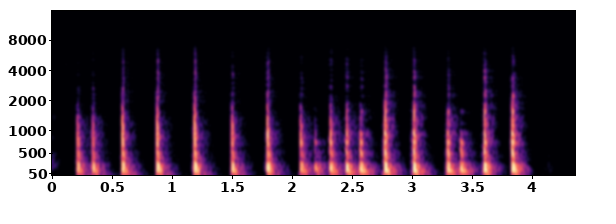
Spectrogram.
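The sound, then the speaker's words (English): Sharp knocks rap out Morse code on a window in an uneven pattern, about sixteen taps in short clustered bursts and single beats, loud with no talking. “And so he starts knocking Morse code on the window.”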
